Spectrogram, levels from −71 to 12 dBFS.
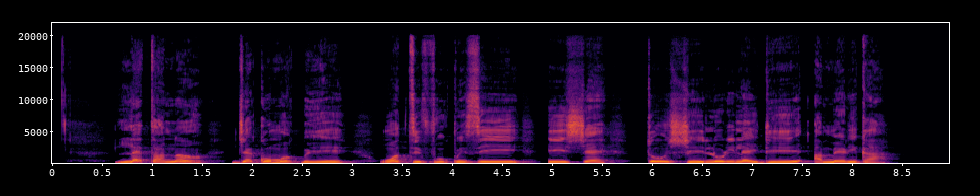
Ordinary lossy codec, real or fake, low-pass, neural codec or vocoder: none; real; none; none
